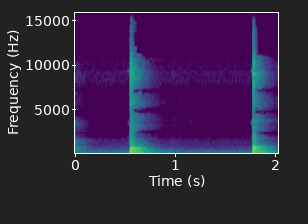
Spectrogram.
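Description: Two sharp knocks about a second and a quarter apart, each with a brief ringing decay.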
